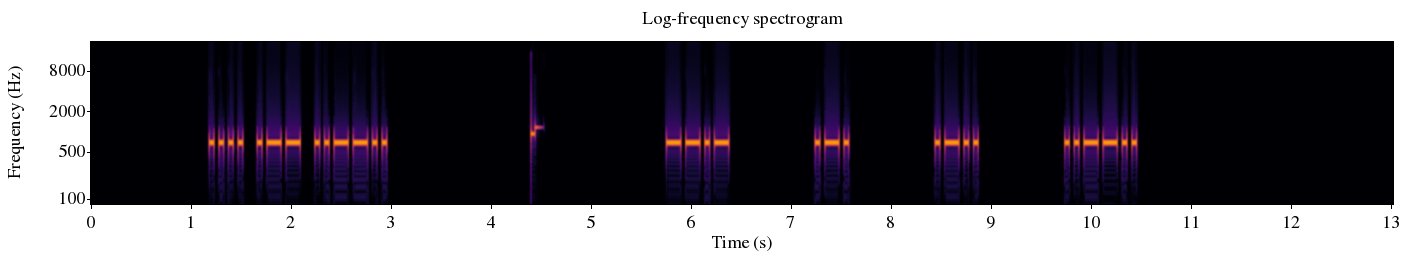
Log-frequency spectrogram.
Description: Morse code, heard as a keyed tone, about 25 wpm, spaced as for 12 wpm, 700 Hz. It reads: HW? QRL?
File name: Top 90 QSO Elements - 6x Character Spacing - 25wpm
